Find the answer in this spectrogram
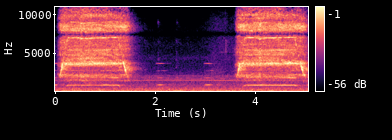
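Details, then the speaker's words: Great toe joint fusion (SpeedMTP) for severe big toe arthritis: two bursts of high-pitched surgical drill whine with a quiet pause, drilling holes for angled screws through the plate. "Now we're going to drill additional holes. This is for placement of some screws that go on a different angle as those tines."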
